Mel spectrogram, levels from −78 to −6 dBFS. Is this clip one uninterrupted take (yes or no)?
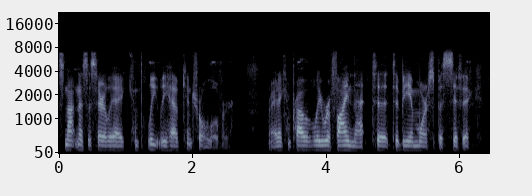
yes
